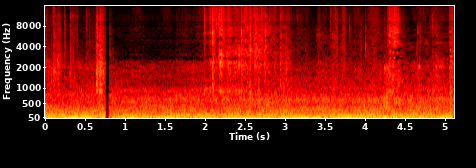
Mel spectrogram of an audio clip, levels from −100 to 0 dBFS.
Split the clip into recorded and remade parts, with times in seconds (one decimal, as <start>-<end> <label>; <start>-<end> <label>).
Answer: 0.0-0.9 recorded; 0.9-2.1 remade; 2.1-5.1 recorded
